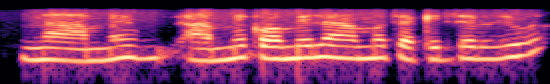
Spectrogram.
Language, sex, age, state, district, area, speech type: Odia, female, 30-45, Odisha, Jagatsinghpur, rural, conversation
